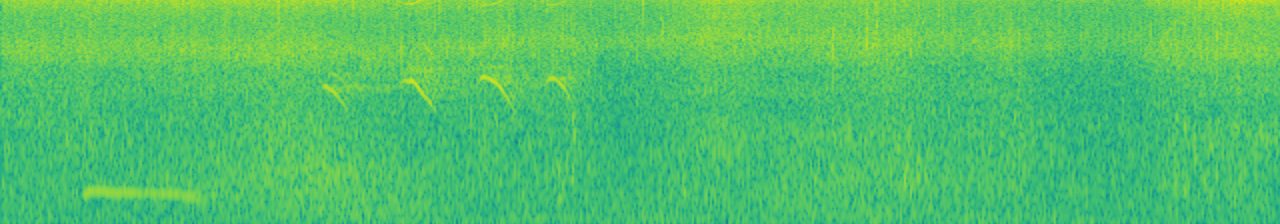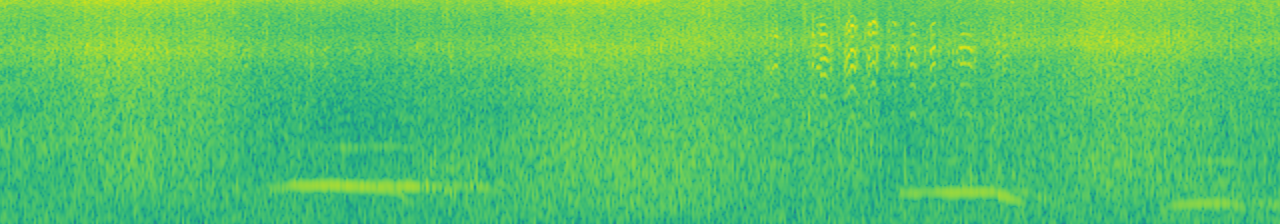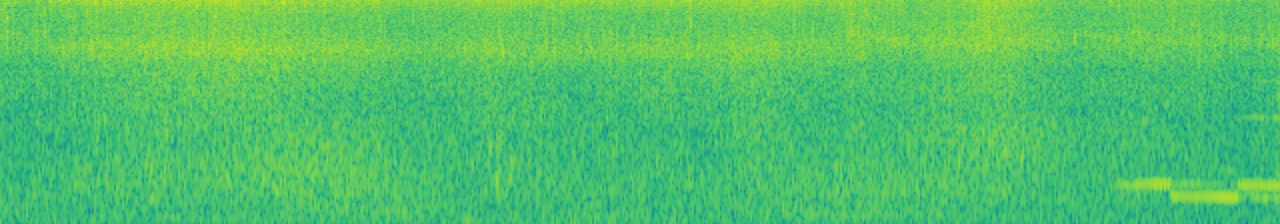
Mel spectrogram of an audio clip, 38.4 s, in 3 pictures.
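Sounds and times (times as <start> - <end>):
ocean: 0.0 - 38.4
whales: 0.6 - 5.8, 15.3 - 25.8, 36.6 - 38.4.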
